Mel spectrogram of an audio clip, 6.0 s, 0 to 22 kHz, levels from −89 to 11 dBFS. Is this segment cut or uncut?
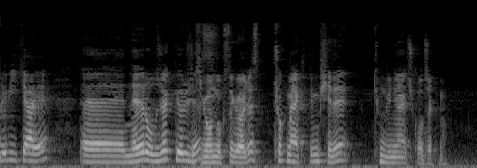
uncut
